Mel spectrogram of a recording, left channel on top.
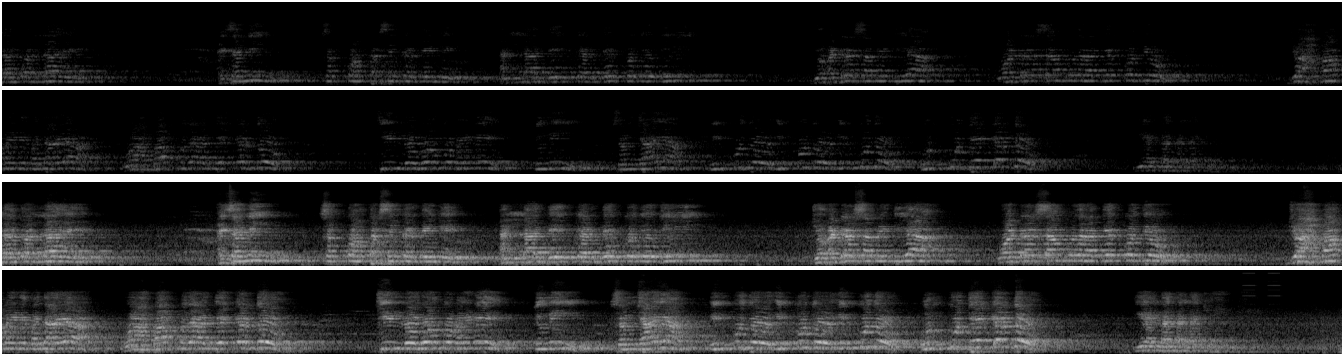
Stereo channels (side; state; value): left; quieter; 21.3 dB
